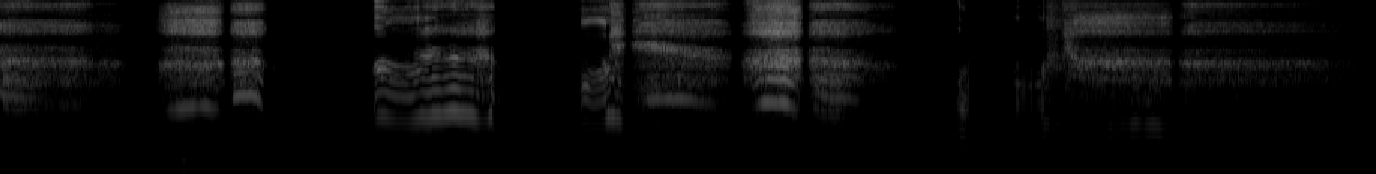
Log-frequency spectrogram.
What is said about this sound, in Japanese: ちょっと待って俺、今呼吸を整えるから。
